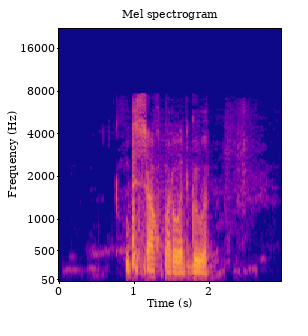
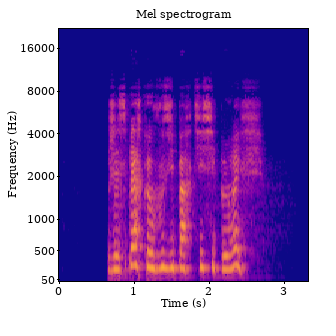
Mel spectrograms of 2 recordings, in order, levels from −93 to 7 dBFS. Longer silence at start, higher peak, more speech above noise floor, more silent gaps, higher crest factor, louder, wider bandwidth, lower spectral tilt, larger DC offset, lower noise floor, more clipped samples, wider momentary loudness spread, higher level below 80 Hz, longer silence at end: first, 0.9 s vs 0.65 s; about the same, -2 dBFS vs -4 dBFS; second, 40 dB vs 57 dB; neither; about the same, 18 dB vs 20 dB; first, -17 LUFS vs -21 LUFS; second, 8 kHz vs 9.2 kHz; first, -6 dB/octave vs -4.5 dB/octave; neither; second, -57 dBFS vs -77 dBFS; neither; second, 9 LU vs 16 LU; first, -56 dBFS vs -64 dBFS; first, 0.95 s vs 0.65 s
